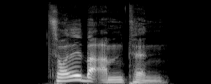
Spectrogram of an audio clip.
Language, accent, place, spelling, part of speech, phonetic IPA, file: German, Germany, Berlin, Zollbeamten, noun, [ˈt͡sɔlbəˌʔamtn̩], De-Zollbeamten.ogg
- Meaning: inflection of Zollbeamter: 1. strong genitive/accusative singular 2. strong dative plural 3. weak/mixed genitive/dative/accusative singular 4. weak/mixed all-case plural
